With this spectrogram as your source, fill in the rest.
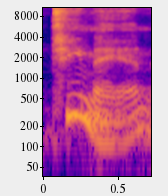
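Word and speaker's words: Teman: God came from T-Man, and I'll argue that pronunciation to doomsday, that is correct.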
